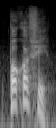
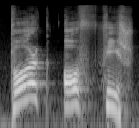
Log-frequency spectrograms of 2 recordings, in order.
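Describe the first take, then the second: First: The final consonants of the words are dropped. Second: The final consonants of the words are pronounced.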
